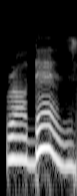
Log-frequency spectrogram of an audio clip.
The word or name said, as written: rodez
